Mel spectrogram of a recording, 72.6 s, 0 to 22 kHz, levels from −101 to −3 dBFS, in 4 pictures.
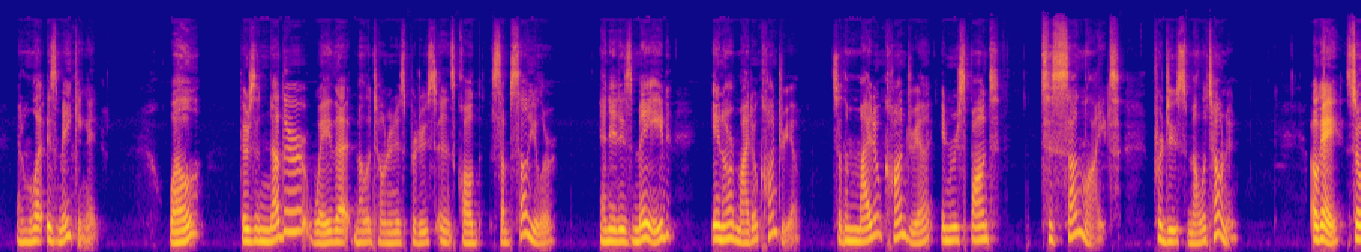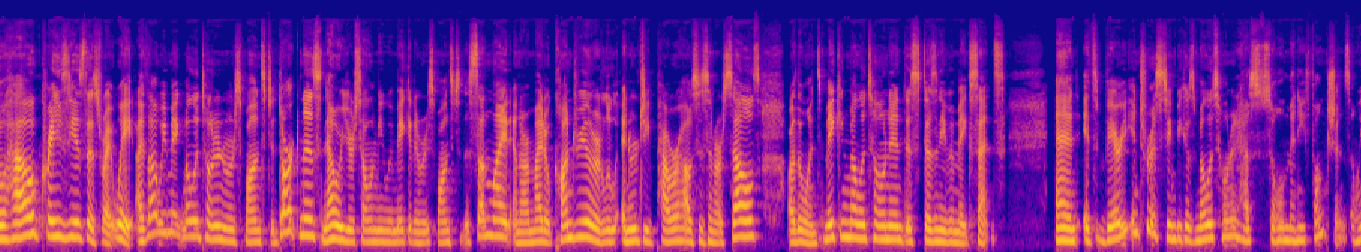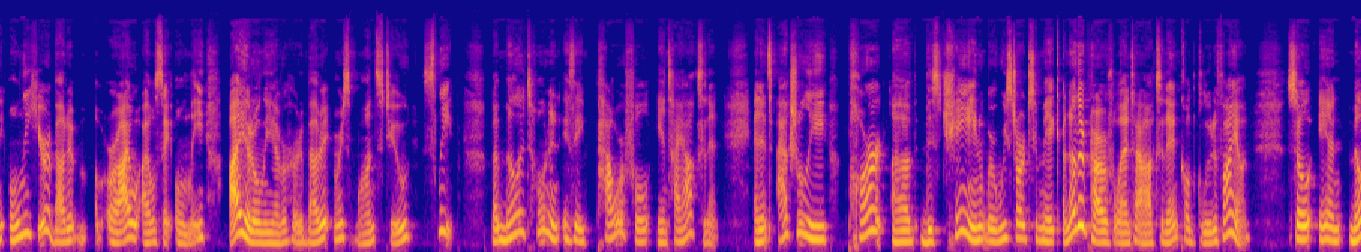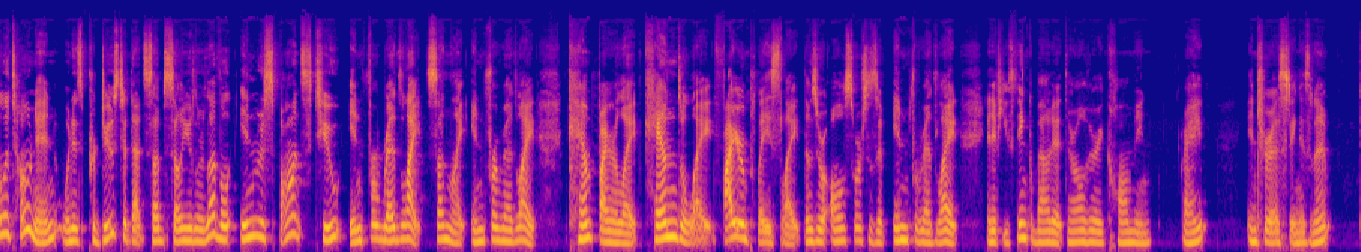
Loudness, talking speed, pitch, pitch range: -21 LUFS, 150 wpm, 195 Hz, 175-230 Hz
